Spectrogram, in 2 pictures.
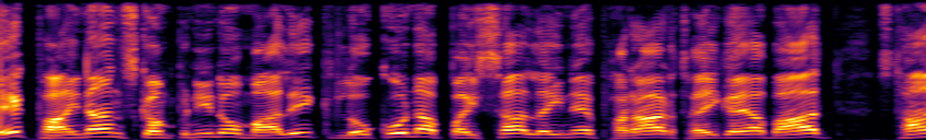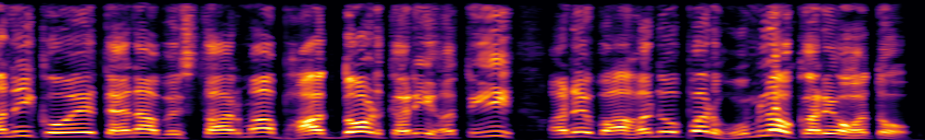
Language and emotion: Gujarati, angry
